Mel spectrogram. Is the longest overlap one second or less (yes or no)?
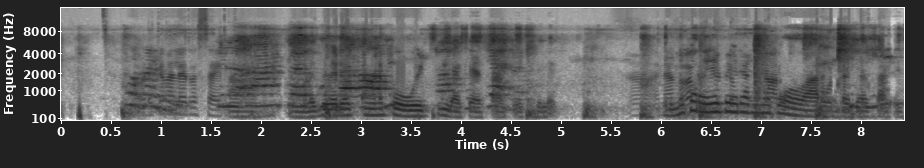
no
